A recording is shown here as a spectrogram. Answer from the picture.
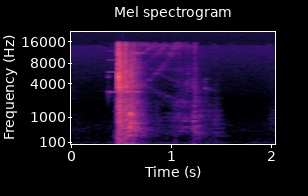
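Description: Clamshell heat press opening after a pre-press: a short clunk about half a second in as the upper heat platen is released and lifts, with a brief high timer beep under it, and a faint knock shortly after.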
